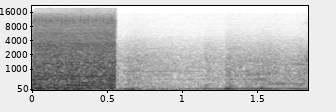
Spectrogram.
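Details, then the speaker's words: Jeep Grand Cherokee 3.6 V6, engine started after engine mount replacement: loud crank and catch, then settles into a quiet, steady idle with no knocks or clunks; normal idle. "aí ó o motorzão ó V6 Então desse lado esquerdo aqui a gente tem um cabeçote TRS cilindros e desse lado aqui a gente tem outro cabeçote três cilindros aí ó já em funcionamento"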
